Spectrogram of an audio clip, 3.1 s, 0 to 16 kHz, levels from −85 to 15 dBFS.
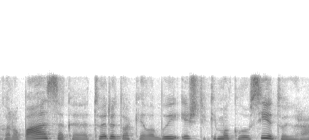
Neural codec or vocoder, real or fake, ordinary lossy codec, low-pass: codec, 16 kHz, 1 kbps, X-Codec, HuBERT features, trained on LibriSpeech; fake; Opus, 64 kbps; 7.2 kHz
